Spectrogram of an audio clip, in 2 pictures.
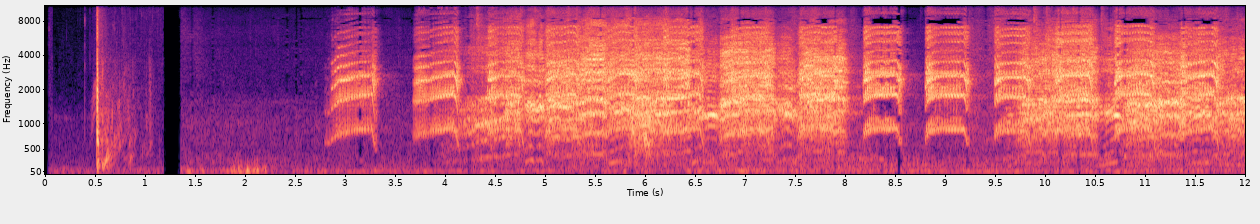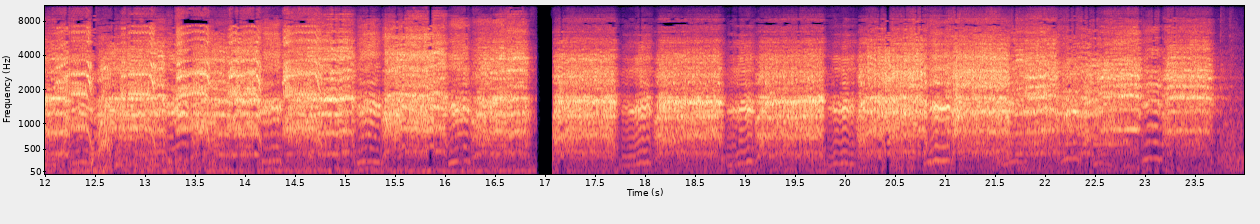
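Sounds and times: macaws screeching: 2.8s - 23.8s.

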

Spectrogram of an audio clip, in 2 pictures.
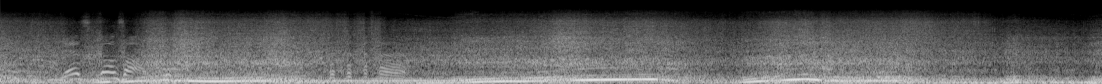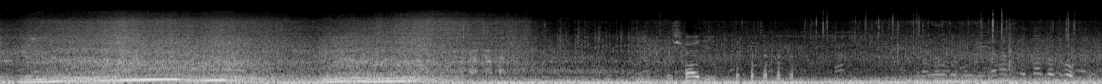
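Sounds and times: engine revving hard: 0.0s - 16.6s.

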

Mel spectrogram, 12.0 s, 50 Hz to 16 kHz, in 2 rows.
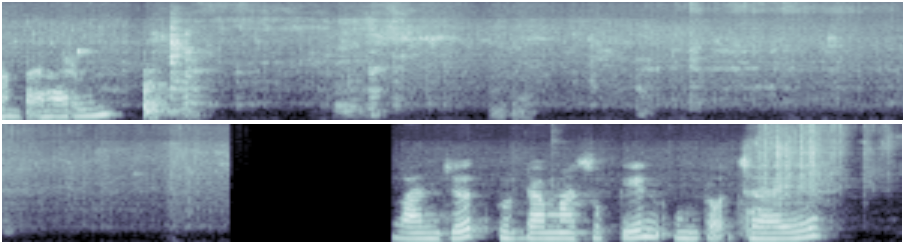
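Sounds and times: shallots sizzling in hot oil: 0.0s - 7.6s, 10.3s - 12.0s
metal spatula scraping: 0.4s - 7.5s.

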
